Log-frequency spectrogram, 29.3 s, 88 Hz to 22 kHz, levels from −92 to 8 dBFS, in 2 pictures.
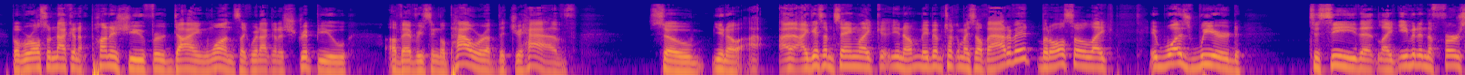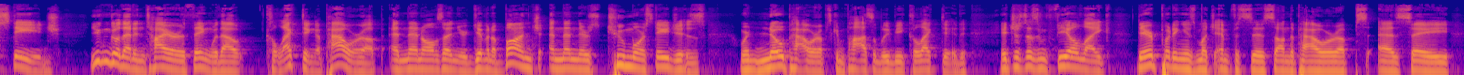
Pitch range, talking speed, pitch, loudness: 125-160 Hz, 215 wpm, 140 Hz, -24 LUFS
